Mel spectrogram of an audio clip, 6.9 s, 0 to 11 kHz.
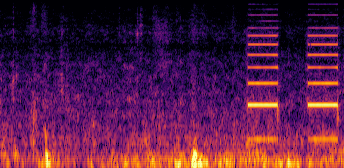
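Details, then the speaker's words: HP laptop at power-on: evenly pitched electronic beeps in repeating 3-beep pattern (three long, two short mentioned), preventing boot to Windows; battery discharge didn't help, malfunctioning RAM suspected, RAM reseating next. "like I said that a malfunctioning Ram could also result to this beeping sound when we are trying to to boot to Windows"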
